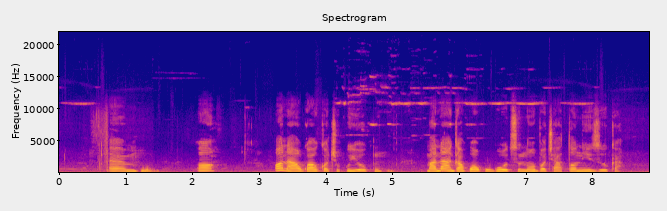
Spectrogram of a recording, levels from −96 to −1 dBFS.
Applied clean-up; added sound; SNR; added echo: none; Car; 19 dB; none.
